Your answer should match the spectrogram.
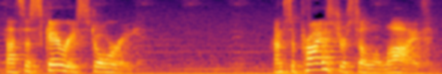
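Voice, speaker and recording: A woman playing an excitable, anxious, whiny teenage boy in an anime fan drama, dramatic and often sarcastic. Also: lowish voice, normal speed, faint music behind. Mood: incredulous.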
